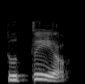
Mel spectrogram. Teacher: آئین سائلنٹ ہے، اس لیے آئین کے اوپر ہماری آواز جو ہے وہ رک جائے گی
